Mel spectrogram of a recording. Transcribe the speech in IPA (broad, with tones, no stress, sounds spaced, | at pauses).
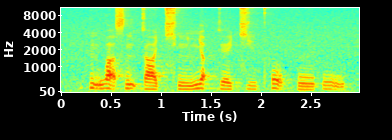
p ĩ˦˨ w ä̰˦˨ s ĩ˦˨ k ä˨ t͡ɕʰ ĩ˨ ɲ ä˦ ʔ k e˨ t͡ɕ i˨ pʰ o̰˦˨ ʊ̯ k ũ˨ ʔ ṵ˦˨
